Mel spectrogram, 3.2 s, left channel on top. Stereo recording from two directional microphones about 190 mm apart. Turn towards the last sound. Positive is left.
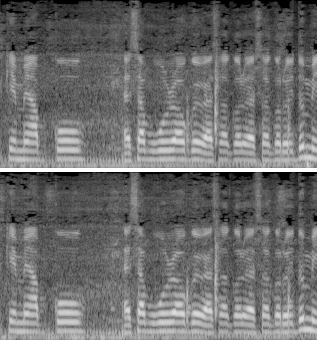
turn(degrees=-15)  # may be behind; listen again after turning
